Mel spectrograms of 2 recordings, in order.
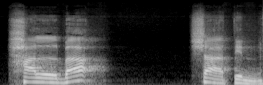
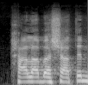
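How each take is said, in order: First: The l sound has no vowel after it. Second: A short a vowel follows the l sound. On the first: This form occurs in a small minority dialect. "wa yajuzu iskaniha ... fi lughah qalilah" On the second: This is the usual form. "bifathih lam, dengan lam fathah"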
